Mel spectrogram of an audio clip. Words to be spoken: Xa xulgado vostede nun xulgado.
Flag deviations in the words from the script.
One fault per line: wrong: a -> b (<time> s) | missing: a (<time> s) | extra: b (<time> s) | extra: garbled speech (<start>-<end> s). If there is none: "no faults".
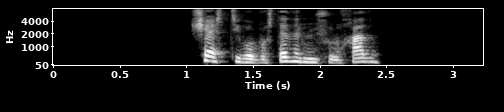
wrong: xulgado -> estivo (1.2 s)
